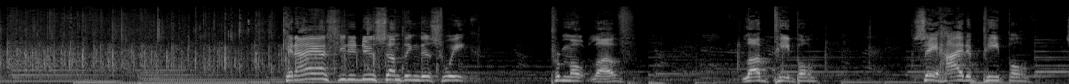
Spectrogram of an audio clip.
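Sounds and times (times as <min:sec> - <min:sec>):
audience applause: 0:00.0 - 0:04.5
speech: 0:02.8 - 0:04.8, 0:05.5 - 0:06.4, 0:07.4 - 0:08.3, 0:09.1 - 0:10.6.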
